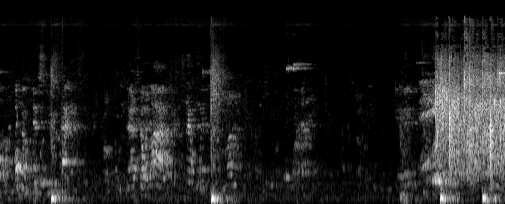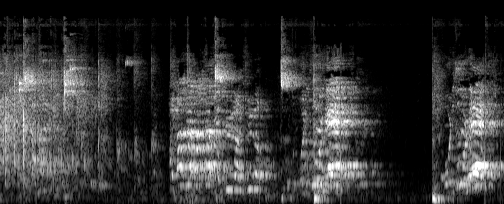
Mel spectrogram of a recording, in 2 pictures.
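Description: A basketball bounces with dull thuds on a hard court in an echoing gym.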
